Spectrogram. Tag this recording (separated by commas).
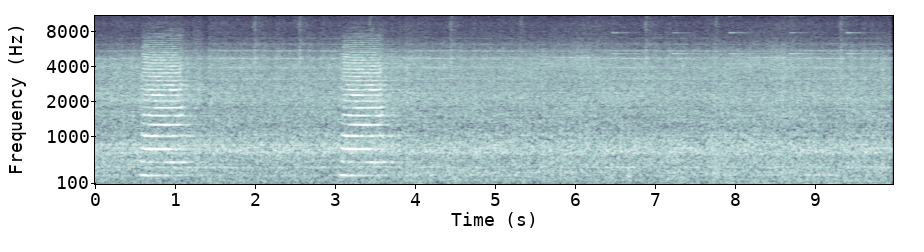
Vehicle, Train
